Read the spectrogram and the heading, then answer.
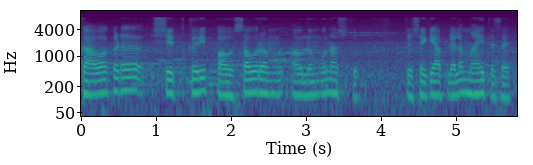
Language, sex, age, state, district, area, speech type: Marathi, male, 18-30, Maharashtra, Wardha, urban, spontaneous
